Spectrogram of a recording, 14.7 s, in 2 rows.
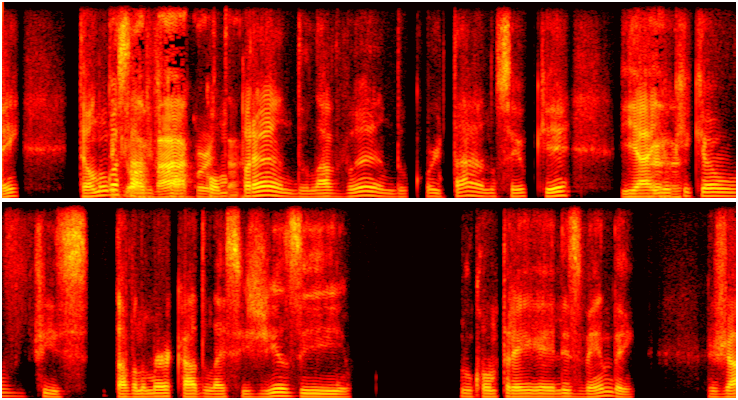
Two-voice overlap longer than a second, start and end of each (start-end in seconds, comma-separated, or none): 1.1-2.5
